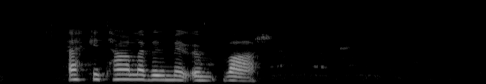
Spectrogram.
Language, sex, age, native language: Icelandic, female, 20-29, Icelandic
